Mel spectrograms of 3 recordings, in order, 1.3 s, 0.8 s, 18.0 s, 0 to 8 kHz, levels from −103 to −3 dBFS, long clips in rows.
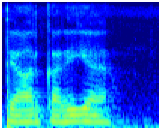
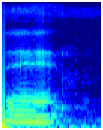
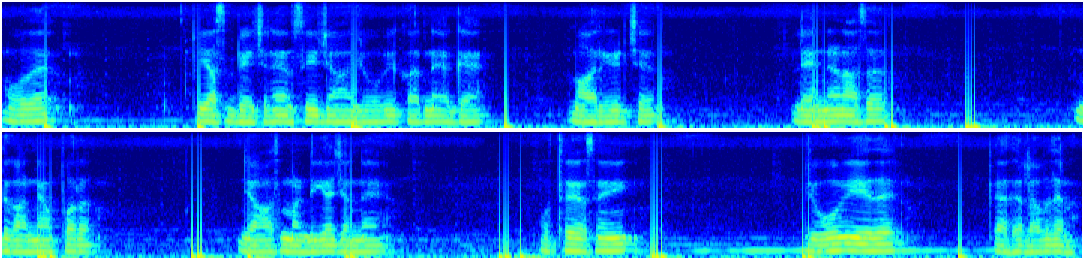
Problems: low volume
